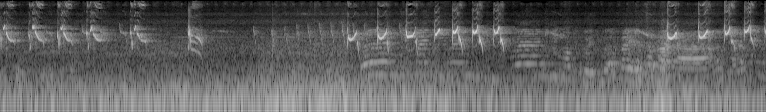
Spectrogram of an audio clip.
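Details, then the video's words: Bar-winged prinia singing loudly and persistently, a recording meant to tutor or lure untrained prinias: bursts of sharp, high, rapidly repeated chirps and downslurred notes, clustered in quick runs with brief pauses, over faint lower tonal sounds and background hum. "CISEM PAUD GACOR DOORRR, COCOK UNTUK MASTERAN/PANCINGAN CIBLEK BAHAN"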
